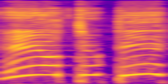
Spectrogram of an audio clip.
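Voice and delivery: put-on Haitian-accented speech. Retelling how everyone goes amen and then he speaks up, do his line in a Haitian accent. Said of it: "in his Haitian accent".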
